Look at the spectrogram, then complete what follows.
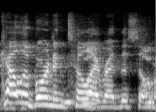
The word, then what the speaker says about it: Celeborn: in relation to galadriel i for years and years and years made that mistake that was pronounced celeborn and then somebody who knew a lot better than me was was like well wait a minute there's certain things that are going on in tolkien's languages that are consistent and check it out it's actually keller born and even peter jackson's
